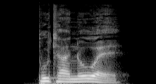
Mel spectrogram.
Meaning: butanol (C₄H₉OH; C₄H₁₀O)
- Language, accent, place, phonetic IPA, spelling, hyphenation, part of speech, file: German, Germany, Berlin, [butaˈnoːl], Butanol, Bu‧ta‧nol, noun, De-Butanol.ogg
